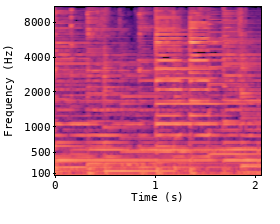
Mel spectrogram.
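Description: Background music: relaxing acoustic guitar strumming chords, the notes changing about every half second.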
